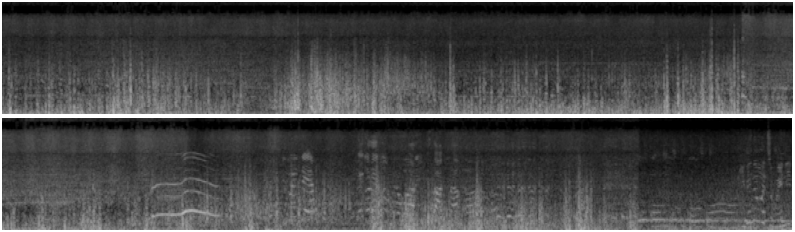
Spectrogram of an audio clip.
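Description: Boat pounding across a choppy, windy sea off Belize, with steady wind buffeting and rushing water and hull noise throughout; people talk now and then underneath.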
